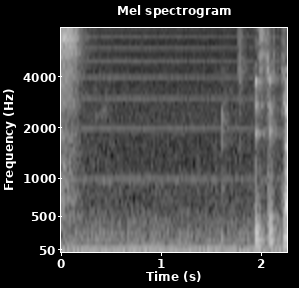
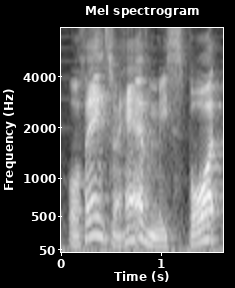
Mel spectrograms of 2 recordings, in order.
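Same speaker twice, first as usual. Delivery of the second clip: loud, high, bright Clumsy hello; cheerful greeting; 6 semitones higher, 4 dB louder than usual. Acted. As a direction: sing out a happy good morning. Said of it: "he said to Mister Fuzzy".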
